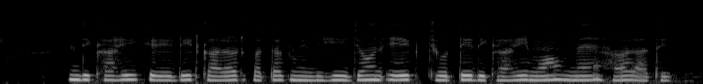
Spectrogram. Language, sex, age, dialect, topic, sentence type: Chhattisgarhi, female, 31-35, Eastern, agriculture, question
